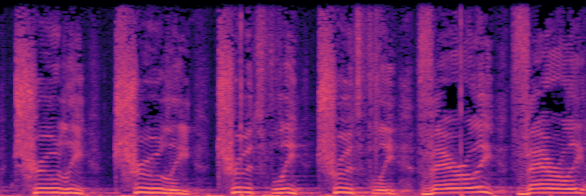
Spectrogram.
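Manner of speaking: each word high and falling, one by one; emphatic repetition. Acted. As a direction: proclaim each word as its own beat. Quoting Jesus emphatically.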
